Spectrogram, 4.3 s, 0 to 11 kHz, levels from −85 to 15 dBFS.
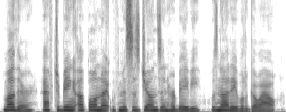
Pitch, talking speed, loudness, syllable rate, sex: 230 Hz, 250 wpm, -16 LUFS, 6.1 syllables/s, female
